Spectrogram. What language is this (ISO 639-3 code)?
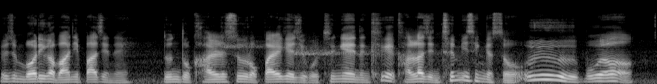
kor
